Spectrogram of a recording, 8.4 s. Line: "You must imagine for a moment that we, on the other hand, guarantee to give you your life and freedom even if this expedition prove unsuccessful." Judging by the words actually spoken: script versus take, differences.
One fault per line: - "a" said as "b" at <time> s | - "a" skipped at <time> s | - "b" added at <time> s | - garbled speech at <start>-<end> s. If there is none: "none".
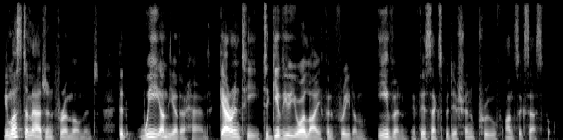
none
